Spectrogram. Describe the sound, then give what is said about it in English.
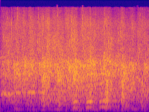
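A crowd applauds steadily for a man who has been leading a project, a dense wash of clapping that holds an even level throughout, with a few faint voices and cheers woven into the noise. “So give him a round of applause as well.”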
